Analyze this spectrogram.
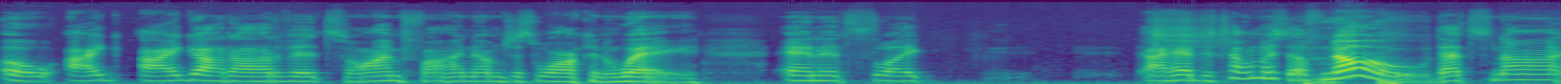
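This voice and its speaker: A woman speaks at a medium pitch and a fairly slow pace, with ordinary pitch variation. Her tone is bright and sharp, on a very clean recording with a silent background. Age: 60s. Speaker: podcast host. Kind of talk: casual chat. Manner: halting.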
